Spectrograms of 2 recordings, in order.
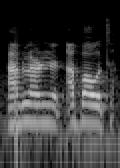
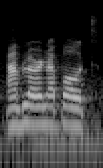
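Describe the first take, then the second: No difference in how they are said.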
